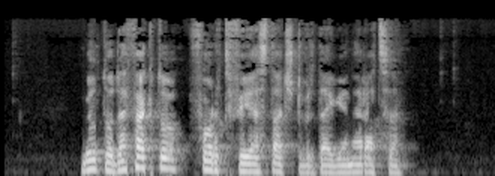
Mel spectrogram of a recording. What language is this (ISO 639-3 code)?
ces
